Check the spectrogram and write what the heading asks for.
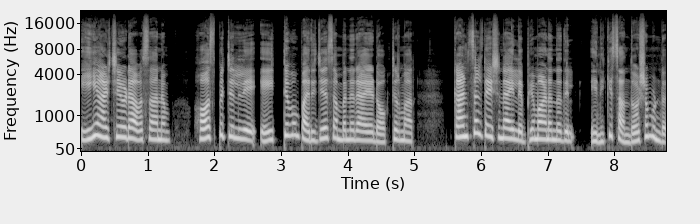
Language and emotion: Malayalam, happy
